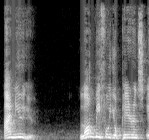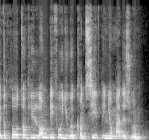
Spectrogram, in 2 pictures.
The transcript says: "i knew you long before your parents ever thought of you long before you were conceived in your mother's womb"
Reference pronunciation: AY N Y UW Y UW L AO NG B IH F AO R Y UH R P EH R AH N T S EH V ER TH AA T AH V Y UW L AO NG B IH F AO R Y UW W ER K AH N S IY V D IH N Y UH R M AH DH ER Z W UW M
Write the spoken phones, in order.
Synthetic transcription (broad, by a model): AY N Y UW Y UW L AO NG B IH F AO R Y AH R P EH R AH N T S EH V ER TH AA T AH V Y UW L AO NG B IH F AO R Y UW W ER K AH N S IY V D IH N Y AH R M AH DH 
